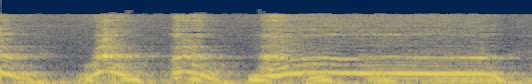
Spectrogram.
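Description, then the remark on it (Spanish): A large mastiff dog, Lucifer, gives a couple of loud barks, then lets out a long, drawn-out howling whine that holds steady before fading out. “Mi fiel perro mastín debe estar libre esta noche y habrá luna llena.”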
